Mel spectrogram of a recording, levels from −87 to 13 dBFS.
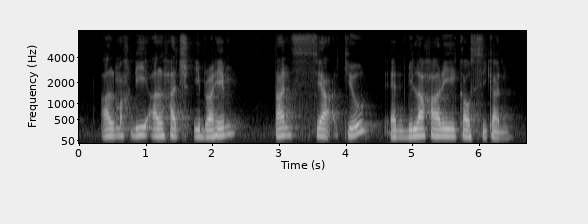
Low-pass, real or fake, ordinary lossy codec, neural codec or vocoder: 7.2 kHz; real; MP3, 64 kbps; none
